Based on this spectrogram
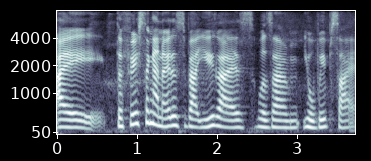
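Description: The voice has a New Zealand accent and moves at a moderate pace. The recording is very clean, with a silent background. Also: woman. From New Zealand, Maori/Pacific heritage. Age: 20s. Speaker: vintage clothing seller. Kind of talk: casual chat.

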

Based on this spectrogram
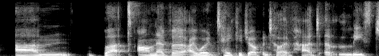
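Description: A woman talks at a moderate pace in a fairly low pitch with fairly even intonation. She has a plain, everyday voice. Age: 20s. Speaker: theatre producer. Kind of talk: interview conversation.

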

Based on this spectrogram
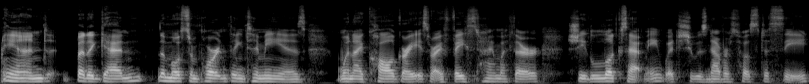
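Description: Very clean and silent in the background, the recording has a woman with an Upper Midwest accent speaking at a moderate pace in a very deep, low voice with monotone, flat intonation. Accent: Upper Midwest American. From Wisconsin. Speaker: health advocate. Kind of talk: casual chat.

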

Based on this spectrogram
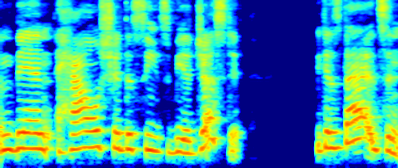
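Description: With an American accent, a woman speaks at a fairly slow pace in a warm, animated tone, her fairly high pitch making very wide swings. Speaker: podcast host, UX researcher. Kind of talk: solo podcast monologue, spoken-word style. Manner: warm, conversational, poetic.

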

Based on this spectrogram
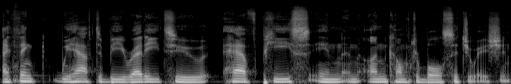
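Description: With an American accent, a man speaks in a normal speaking voice at medium pitch. His intonation is fairly even, with hardly any pauses. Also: moderate pace, very even loudness. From northern Illinois. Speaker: podcast host, local youth missionary. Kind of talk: casual faith interview.

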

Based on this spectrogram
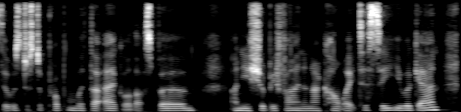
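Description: A woman's very deep, low voice at a very fast pace, monotone and flat, in a dry, close sound with no echo. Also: very clean recording, silent background. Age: 30s. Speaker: managing director and podcast host. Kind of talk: casual chat. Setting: office podcast studio.

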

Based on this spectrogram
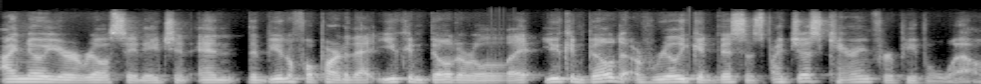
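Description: Against a quiet background, a man with a medium pitch and a dark, mellow tone talks at a very fast pace with ordinary pitch variation. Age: 30s. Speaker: real estate agent and business founder. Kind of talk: podcast interview.

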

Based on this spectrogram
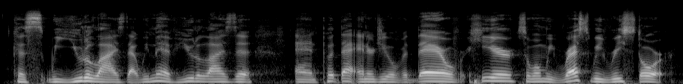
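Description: A man with an unremarkable speaking voice, medium pitch and ordinary pitch variation, on a very clean recording with a silent background. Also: fairly quick pace. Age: 30s. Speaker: podcast host. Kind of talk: motivational monologue.

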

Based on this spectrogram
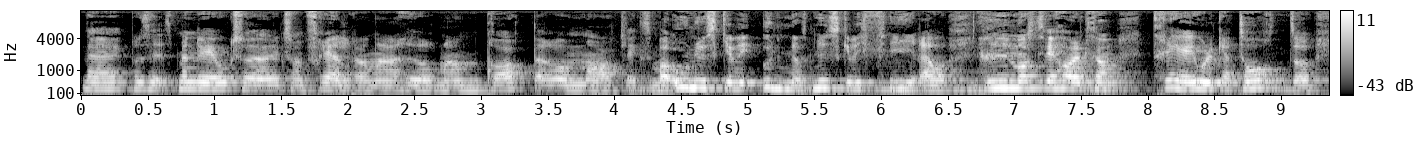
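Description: A fairly high-pitched woman at a fairly quick pace, with ordinary pitch variation and noticeable background noise. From Skåne, Sweden. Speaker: podcast host. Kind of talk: casual podcast conversation.

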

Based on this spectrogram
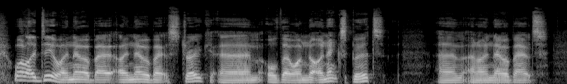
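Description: A man with a slight northern English accent talks at a fairly low pitch. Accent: northern English, mild. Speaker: podcast host. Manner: hesitant, many fillers and restarts.

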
